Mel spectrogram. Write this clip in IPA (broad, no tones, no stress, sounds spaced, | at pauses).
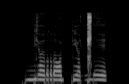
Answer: bʲ ɔ r ɔ pʲ ɔ ɡ͡ǁ e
